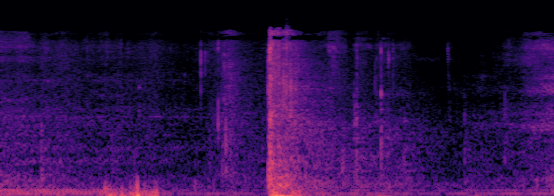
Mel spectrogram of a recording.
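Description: A door shut with a heavy thud about two seconds in, amid footsteps and light taps on a hardwood floor. A steady low motor hum from outdoor landscaping equipment fades out within the first second or so.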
